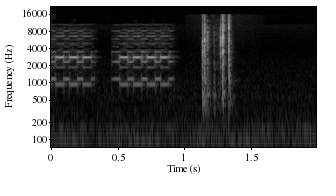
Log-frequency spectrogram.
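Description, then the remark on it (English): A doctor's telephone rings in two quick electronic trills, followed by a brief clatter like the handset being lifted as the doctor picks it up, all over a steady low rumble of room noise. “Just when Inspector Singh finished his sentence, the doctor's phone rang.”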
